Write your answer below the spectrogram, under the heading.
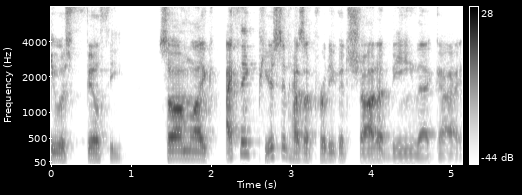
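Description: A man talks at a moderate pace in a medium pitch, with lively intonation and an unremarkable speaking voice. The recording is very clean, with a silent background. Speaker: podcast host. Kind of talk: casual sports chat.

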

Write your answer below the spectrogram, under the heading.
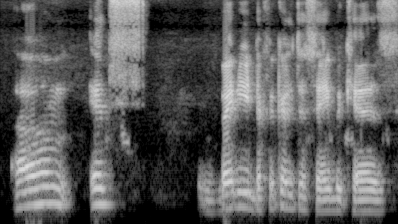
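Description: The man's voice has a dark, mellow tone. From India. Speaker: tech business owner. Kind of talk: interview.

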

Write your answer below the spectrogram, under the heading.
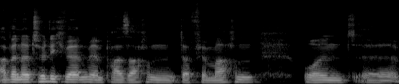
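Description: Fairly even intonation at a moderate pace on a very clean recording with a silent background. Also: man. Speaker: podcast host planning a sailing voyage with family. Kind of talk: casual chat.

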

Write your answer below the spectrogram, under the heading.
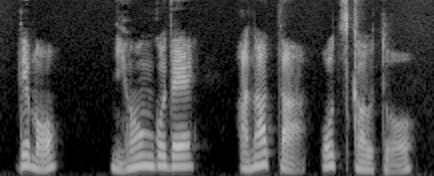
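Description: Very slow male voice, dark and mellow in tone, with lively intonation and a dry, close sound free of echo. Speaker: Japanese language teacher, podcast host. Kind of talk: language lesson podcast. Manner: slow, clear for learners.

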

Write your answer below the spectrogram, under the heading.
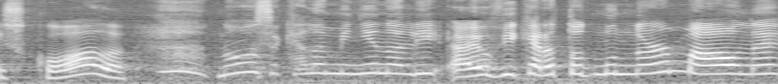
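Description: A woman talks very fast in a raised, projected voice. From Minas Gerais, Brazil. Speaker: churchgoer guest. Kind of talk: casual chat. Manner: animated.

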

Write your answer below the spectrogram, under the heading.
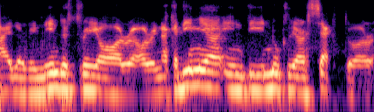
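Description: This man's voice sits fairly high in pitch, with ordinary pitch variation at a moderate pace. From Italy. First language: Italian. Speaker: nuclear engineering researcher. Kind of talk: technical interview. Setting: video call. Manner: halting, frequent fillers.

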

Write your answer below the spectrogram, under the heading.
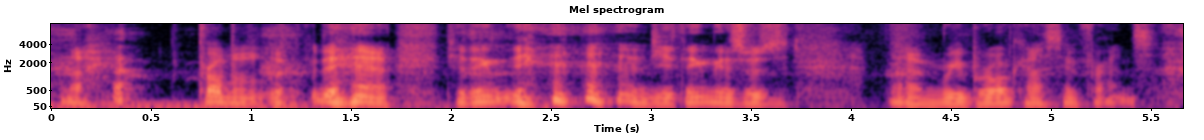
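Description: The speaker's voice is somewhat breathy and lively in intonation, moving at a fairly slow pace with long, frequent pauses, on a very clean recording with a silent background. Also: man, medium pitch for a man. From Wales. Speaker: podcast host. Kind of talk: casual chat.

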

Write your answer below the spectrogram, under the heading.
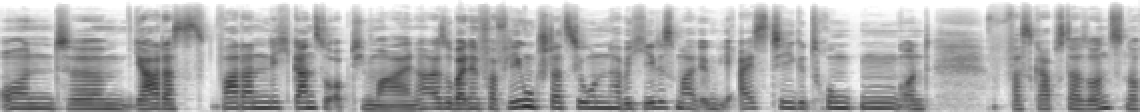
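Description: Bright and sharp in tone, a woman speaks at medium pitch and a fairly quick pace. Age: 50s. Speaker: podcast co-host with type 1 diabetes. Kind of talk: casual chat.

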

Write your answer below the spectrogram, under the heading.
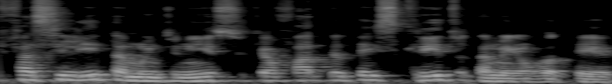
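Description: A man speaks very fast in a fairly high pitch. His voice is somewhat breathy, with ordinary pitch variation. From Minas Gerais, Brazil (Belo Horizonte). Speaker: actor and theatre director. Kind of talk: interview.

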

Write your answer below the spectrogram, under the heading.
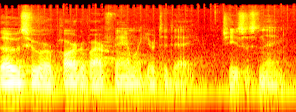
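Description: Very deep and low in pitch, a man speaks at a moderate pace with a dark, mellow tone. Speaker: church leader. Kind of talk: church announcements. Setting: church with congregation.

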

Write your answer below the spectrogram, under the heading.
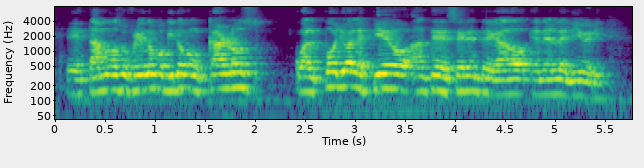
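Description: Over noticeable background noise and audible room echo, a man with a fairly high pitch speaks at a fairly quick pace with fairly even intonation. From Paraguay. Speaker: podcast host, musician. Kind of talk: casual chat.

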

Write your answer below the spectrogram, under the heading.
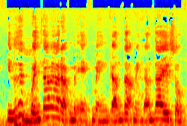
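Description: Audible room echo and noticeable background noise surround a woman who talks at a moderate pace. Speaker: podcast host, entrepreneur and finance educator. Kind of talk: interview.

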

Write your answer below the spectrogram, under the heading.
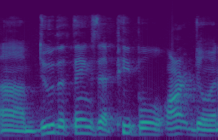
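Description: A man with an American accent talks in an ordinary speaking voice at a moderate pace, with ordinary pitch variation. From San Diego, California. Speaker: professional baseball player. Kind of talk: interview.

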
